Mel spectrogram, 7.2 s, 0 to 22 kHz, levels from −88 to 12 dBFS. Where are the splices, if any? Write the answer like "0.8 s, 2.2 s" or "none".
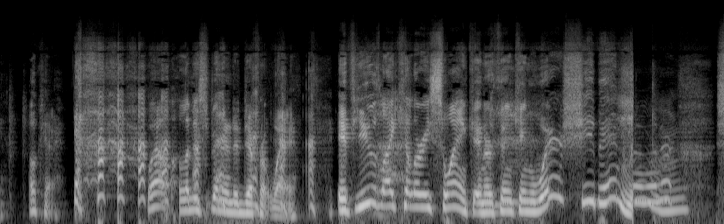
1.8 s, 6.3 s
